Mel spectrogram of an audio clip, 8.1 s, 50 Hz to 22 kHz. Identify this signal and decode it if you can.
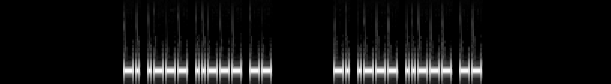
Morse code, heard as a keyed tone, about 30 wpm, 700 Hz. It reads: NJ2M NJ2M
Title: USA Call Signs - 4 Characters - Repeated 2x - 30wpm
